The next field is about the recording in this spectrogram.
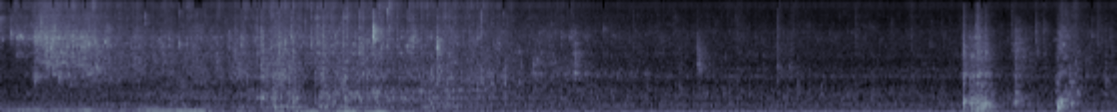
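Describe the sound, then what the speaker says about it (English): Water is strained off cooked red beans, a soft, fairly quiet pour and trickle that tapers off, followed by a couple of brief splashy bursts near the end. "let me go ahead and strain this, okay, the water off of this"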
